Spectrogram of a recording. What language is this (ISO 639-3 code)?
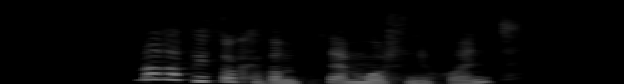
kab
